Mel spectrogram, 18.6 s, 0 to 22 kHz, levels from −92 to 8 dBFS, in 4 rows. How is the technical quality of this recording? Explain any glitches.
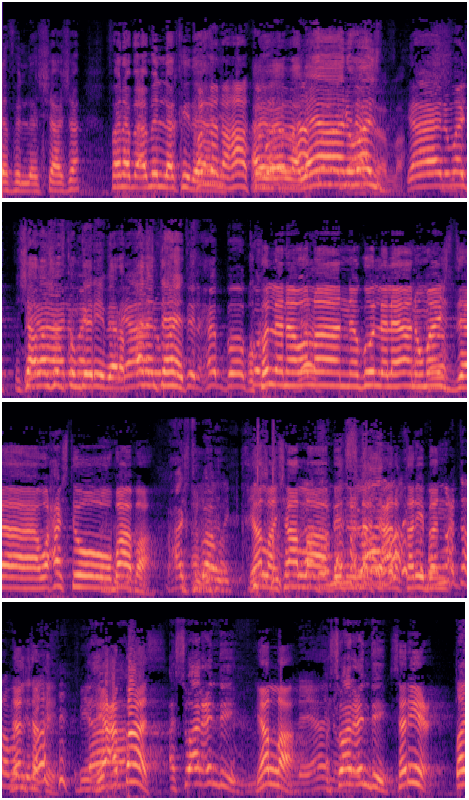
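No glitches to point out here; the recording runs without any dropouts, clicks, stutters or other hiccups worth explaining.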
